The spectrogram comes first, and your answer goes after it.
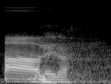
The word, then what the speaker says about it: Melina: how like you take any boss except for Milena. I think I'm pronouncing her name right. Melina.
